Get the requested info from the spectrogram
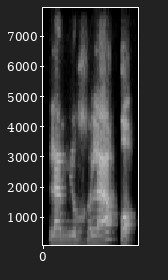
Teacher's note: Qafnya ini qalqalah pantul.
